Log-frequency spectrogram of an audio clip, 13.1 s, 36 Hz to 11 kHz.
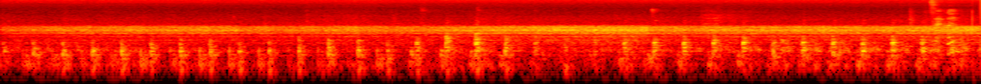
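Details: Rapid, regular whooshing pulses at about 150 a minute on Doppler ultrasound. Normal fetal heartbeat.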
